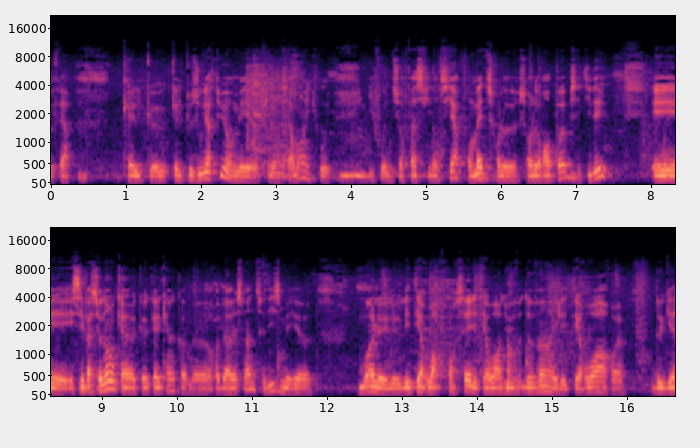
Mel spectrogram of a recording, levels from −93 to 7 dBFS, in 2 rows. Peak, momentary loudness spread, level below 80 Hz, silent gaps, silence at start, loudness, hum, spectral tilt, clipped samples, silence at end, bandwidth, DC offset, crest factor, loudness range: -2 dBFS; 13 LU; -76 dBFS; none; 0 s; -21 LUFS; none; -4.5 dB/octave; under 0.1%; 0 s; 10 kHz; under 0.1%; 18 dB; 5 LU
